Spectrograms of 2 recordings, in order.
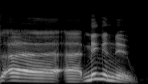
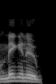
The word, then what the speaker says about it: Mingenew: It was called Minganu. All right, it's called Minganu, but it's spelled Mingenew.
